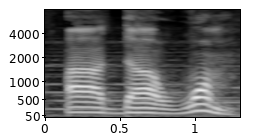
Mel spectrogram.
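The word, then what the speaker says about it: אדום: All right, the name Edom is Adawam.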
